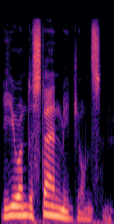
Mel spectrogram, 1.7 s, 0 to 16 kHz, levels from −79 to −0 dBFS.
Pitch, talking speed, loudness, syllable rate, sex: 120 Hz, 175 wpm, -16 LUFS, 4.8 syllables/s, male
